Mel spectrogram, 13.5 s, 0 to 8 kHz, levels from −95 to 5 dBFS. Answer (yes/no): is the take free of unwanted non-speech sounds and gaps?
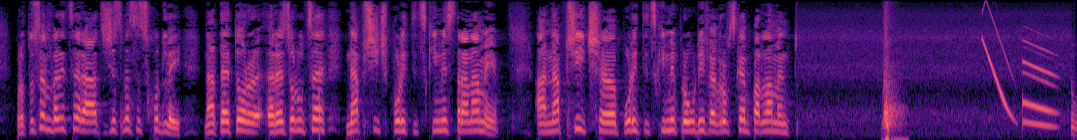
no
